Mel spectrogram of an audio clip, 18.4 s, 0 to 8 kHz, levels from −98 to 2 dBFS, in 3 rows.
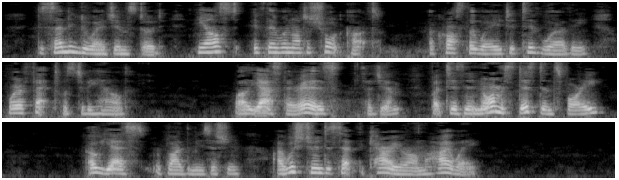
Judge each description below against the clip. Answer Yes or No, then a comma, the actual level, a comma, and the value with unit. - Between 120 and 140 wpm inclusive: No, average, 170 wpm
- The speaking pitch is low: No, medium, 170 Hz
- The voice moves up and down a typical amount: Yes, average, 4.8 semitones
